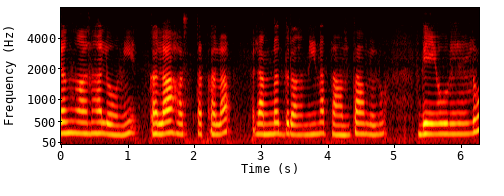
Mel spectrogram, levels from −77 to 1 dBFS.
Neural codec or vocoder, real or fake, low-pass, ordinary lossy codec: codec, 16 kHz, 1 kbps, FunCodec, trained on Chinese and English, 50 frames a second; fake; 7.2 kHz; none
